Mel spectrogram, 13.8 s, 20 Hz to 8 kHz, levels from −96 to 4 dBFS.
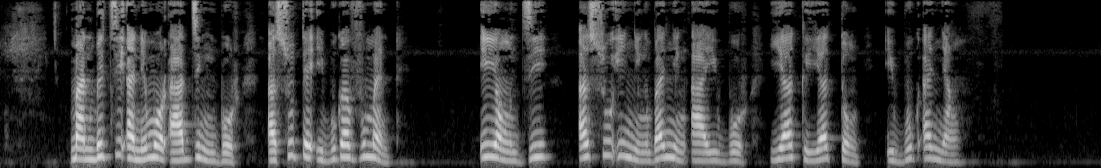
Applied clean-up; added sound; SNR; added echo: none; none; none; none.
